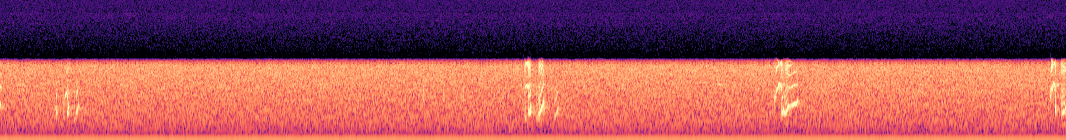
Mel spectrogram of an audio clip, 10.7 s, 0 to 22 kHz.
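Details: Felica, a pet degu, making strange night sounds around 2 a.m. in a lit room: four short bursts of quick chirping squeaks, spaced a few seconds apart, over quiet background hiss.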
